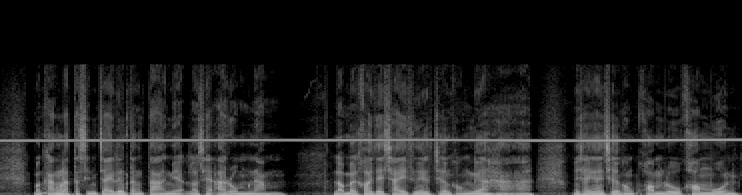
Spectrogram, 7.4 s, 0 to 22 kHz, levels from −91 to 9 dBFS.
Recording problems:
high-pitched whine; loud; throughout; 6 kHz, 5 dB below the speech

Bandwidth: 14.5 kHz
